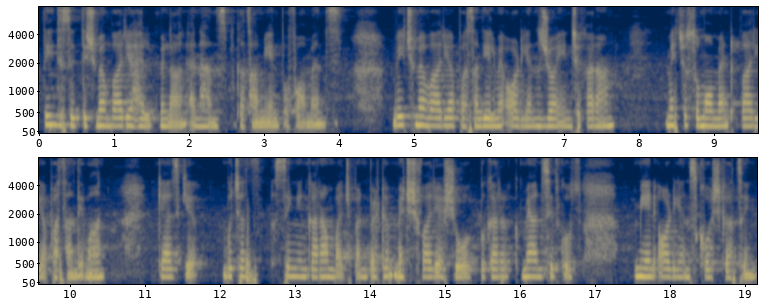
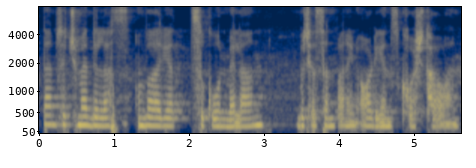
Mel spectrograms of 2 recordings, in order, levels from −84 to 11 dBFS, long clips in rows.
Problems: background sounds at intervals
